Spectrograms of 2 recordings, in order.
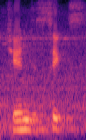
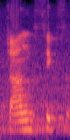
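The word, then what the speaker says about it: Chang'e: लिए लॉन्च किया था चेंज 6, इसको चांग 6 सही प्रोनाउंसिएशन है।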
